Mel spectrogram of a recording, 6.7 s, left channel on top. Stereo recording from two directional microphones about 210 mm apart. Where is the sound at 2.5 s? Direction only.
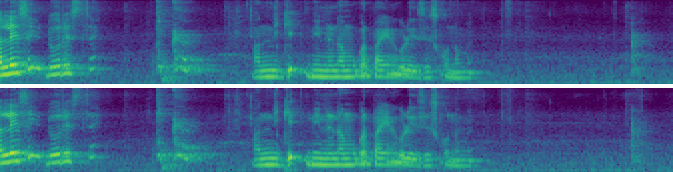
Centre (ahead or behind).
